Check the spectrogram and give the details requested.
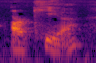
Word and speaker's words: Archaea: how you say that anytime you see an A II that AE they're together next to each other you say e and so that is pronounced the domain Archaea and cells or bacteria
